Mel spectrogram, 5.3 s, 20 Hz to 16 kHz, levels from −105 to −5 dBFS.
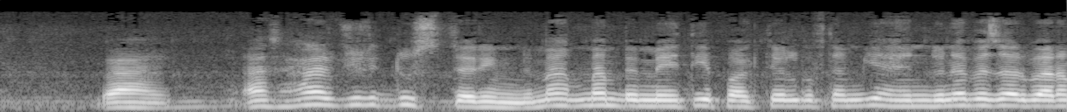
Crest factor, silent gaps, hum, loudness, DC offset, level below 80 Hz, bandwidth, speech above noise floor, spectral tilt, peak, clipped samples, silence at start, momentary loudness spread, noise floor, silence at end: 14 dB; none; none; -21 LUFS; under 0.1%; -58 dBFS; 10.5 kHz; 24 dB; -6.5 dB/octave; -6 dBFS; under 0.1%; 0.05 s; 7 LU; -43 dBFS; 0 s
